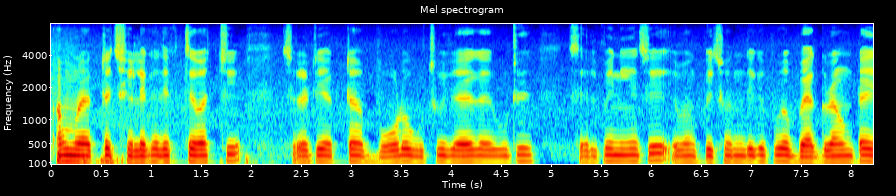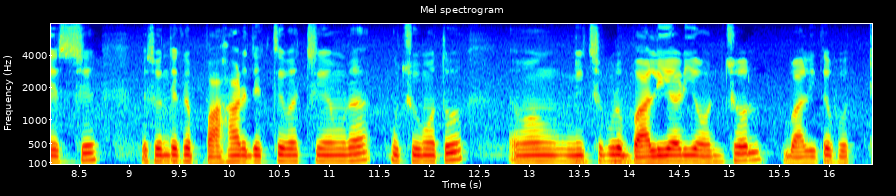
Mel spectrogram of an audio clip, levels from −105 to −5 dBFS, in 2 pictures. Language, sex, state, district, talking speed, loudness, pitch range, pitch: Bengali, male, West Bengal, Jhargram, 125 wpm, -21 LUFS, 120-130 Hz, 125 Hz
